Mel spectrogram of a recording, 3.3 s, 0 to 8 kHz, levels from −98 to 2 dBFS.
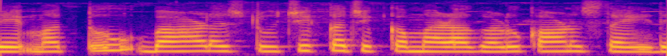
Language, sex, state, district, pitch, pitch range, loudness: Kannada, female, Karnataka, Bidar, 255 Hz, 250-265 Hz, -15 LUFS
